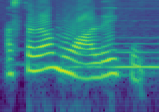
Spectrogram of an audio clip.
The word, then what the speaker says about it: আসসালামু আলাইকুম: আর সালামের সঠিক উচ্চারণ হলো আসসালামু আলাইকুম।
